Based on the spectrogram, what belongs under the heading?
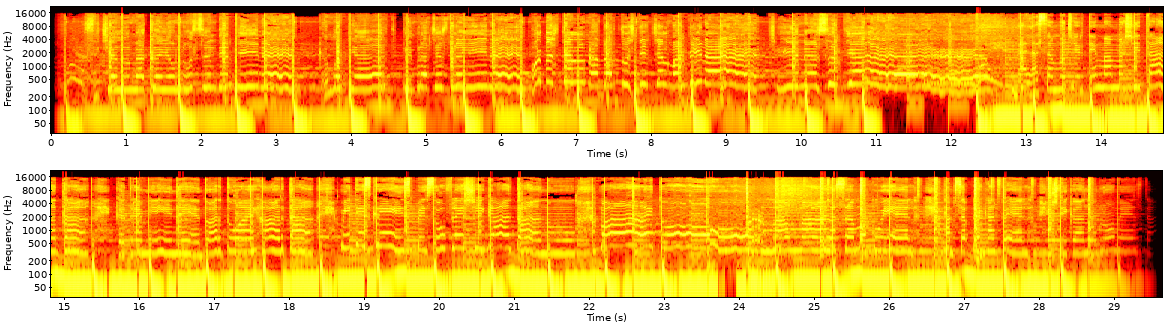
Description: Categorie: Manele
